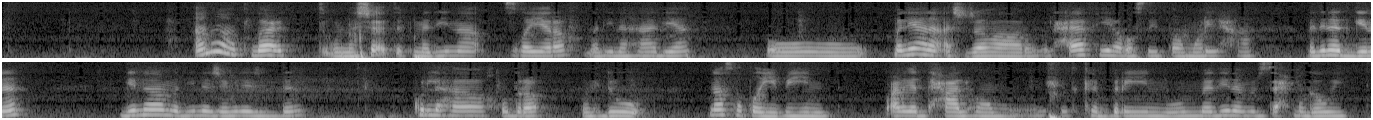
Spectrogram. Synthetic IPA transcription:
ʔanat̪ˤlɑʕt̪wɪnaʃa̰ʔt̪fimad̪iːnasˤɣɑjːɑɾˤɑmad̪iːnaɦaːd̪ɪja | wɪ | maljaːnaʔa̰ʃd͡ʒɑːɾˤwɪlħajaːfiːhabɑsiːt̪ˤɑwmʊɾiːħa | mad̪iːnat̪ɡɪna | ɡɪnamad̪iːnad͡ʒamiːlad͡ʒɪd̪ːan | wkʊlːaɦaxʊd̪ˤɾˤɑ | wɪhd̪uːʔ | nːaːshɑt̪ˤɑjːɪbiːn | wʕa̰laɡad̪ːħaːlɦʊmwɪmɪʃmʊt̪ḁkabːɪɾʔiːnwɪlmad̪iːnamɪʃzaħmaɡawi

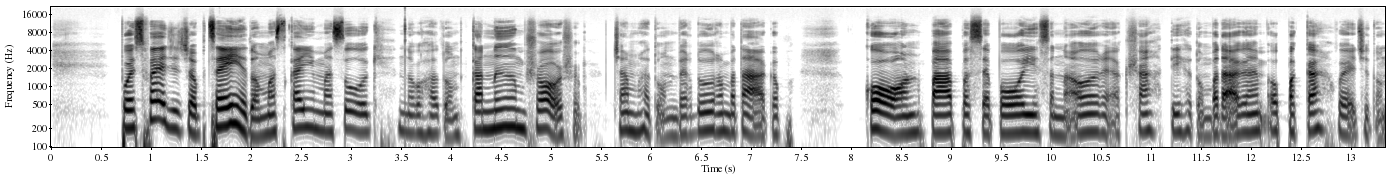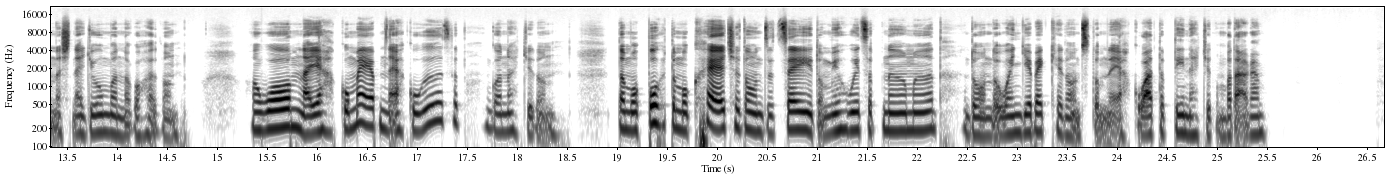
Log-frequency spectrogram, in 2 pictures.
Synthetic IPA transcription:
pweswet͡ʃɨt͡ʃopt͡sejhed̪unmaskajmasukʲnokoɦed̪uŋkanɨmʂoʂɨp̚ | t͡ʃamɦed̪ṵnbeɾd̪uɾambad̪a̰ɡɨp̚ | koʔnpapɨsepojsena̰oɾeakʂaht̪iɦed̪unbad̪a̰ɡɨmopakahwet͡ʃhed̪unːat͡ʃnadʲumbɨnɨkoɦed̪un | womnajahkumepnajahkuɡɨt͡sɨp | koʔnahtʲed̪ṵn | t̪ɨmuk̚puht̪ɨmukhet͡ʃhed̪unt͡sɨt͡sejd̪unmjuhwit͡sɨpnɨmɨd̪had̪und̪unwendʲebekʲhed̪unt͡sd̪ṵmna̰ja̰hkubat̪ɨp̚t̪inahtʲhed̪unbad̪a̰ɡam

